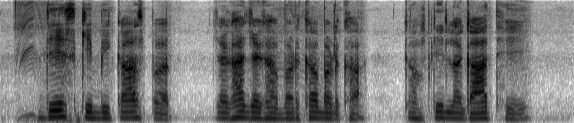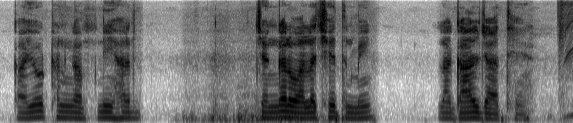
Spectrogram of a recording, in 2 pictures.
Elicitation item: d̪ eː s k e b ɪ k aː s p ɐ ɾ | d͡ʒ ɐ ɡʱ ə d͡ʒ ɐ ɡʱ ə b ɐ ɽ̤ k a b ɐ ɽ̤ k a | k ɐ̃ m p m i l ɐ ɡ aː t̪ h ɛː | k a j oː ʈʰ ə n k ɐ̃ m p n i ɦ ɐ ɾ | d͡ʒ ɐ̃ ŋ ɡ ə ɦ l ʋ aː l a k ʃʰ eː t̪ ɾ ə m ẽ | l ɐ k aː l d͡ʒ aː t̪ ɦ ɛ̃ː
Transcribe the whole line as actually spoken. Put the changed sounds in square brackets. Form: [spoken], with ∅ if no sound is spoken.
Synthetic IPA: d̪ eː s k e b ɪ k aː s p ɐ ɾ | d͡ʒ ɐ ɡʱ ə d͡ʒ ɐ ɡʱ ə b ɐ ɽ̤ k a b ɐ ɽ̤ k a | k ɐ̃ m p [n] i l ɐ ɡ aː t̪ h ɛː | k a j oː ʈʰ ə n k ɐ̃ m p n i ɦ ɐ ɾ | d͡ʒ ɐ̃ ŋ ɡ ə [∅] l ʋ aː l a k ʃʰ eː t̪ ɾ ə m ẽ | l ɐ [ɡ] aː l d͡ʒ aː t̪ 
